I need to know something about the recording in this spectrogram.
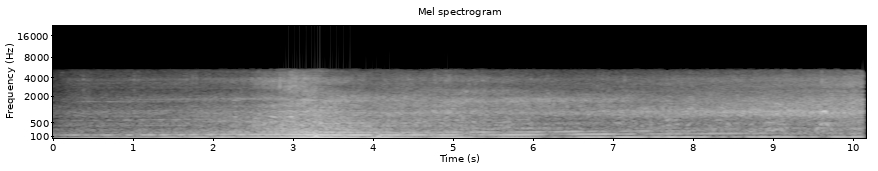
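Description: A motorcycle engine approaching and passing, loudest about three seconds in, followed by the rushing noise of a pack of racing bicycles going by close.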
